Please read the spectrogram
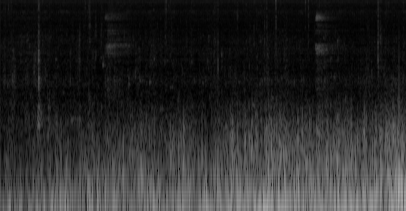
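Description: Wind buffeting the microphone, a fluctuating low rumble that grows louder from about four seconds in, with a few faint light clicks.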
